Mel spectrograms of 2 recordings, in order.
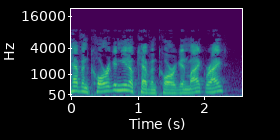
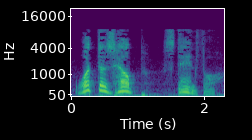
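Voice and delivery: slow host; much slower than usual. Retold or imitated. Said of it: "he comes out and he says".

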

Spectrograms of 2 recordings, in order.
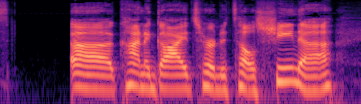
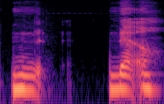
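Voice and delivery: mock serious; 5 semitones lower, 9 dB quieter than usual. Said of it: "so serious and just goes".

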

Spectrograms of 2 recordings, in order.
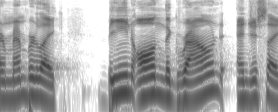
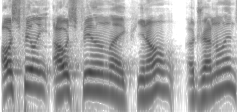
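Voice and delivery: ordinary talk

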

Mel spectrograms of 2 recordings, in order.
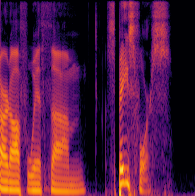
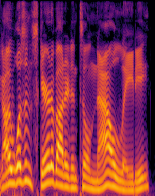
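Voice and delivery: indignant retort; 6 semitones higher, 5 dB louder than usual. Retold or imitated. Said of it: "I'm like".

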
